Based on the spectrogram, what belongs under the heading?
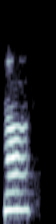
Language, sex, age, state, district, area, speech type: Maithili, female, 18-30, Bihar, Purnia, rural, conversation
